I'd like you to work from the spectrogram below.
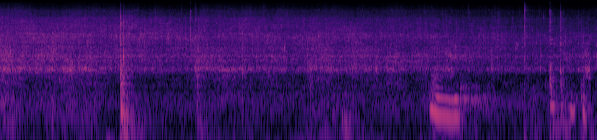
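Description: Beef frying and being stirred in a pan with garlic, a steady sizzle with scraping stir strokes and a few clinks of a utensil, close up, with a brief spoken word near the end.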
